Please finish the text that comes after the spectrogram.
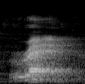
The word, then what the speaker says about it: read: there's a difference because in the infinitive you say to read but the past tense and past participle you pronounce red and the last verb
